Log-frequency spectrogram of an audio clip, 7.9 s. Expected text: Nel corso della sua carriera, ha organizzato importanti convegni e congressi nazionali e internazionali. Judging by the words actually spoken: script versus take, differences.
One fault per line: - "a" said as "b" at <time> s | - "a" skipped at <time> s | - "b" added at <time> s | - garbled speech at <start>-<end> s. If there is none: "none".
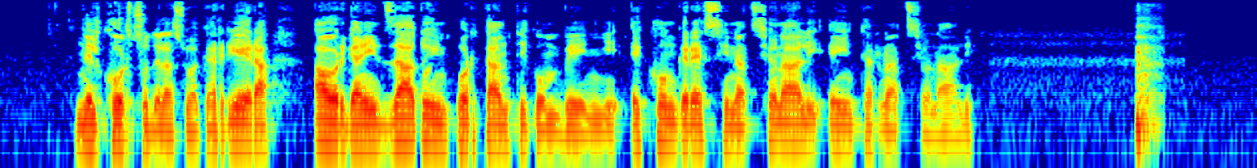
none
